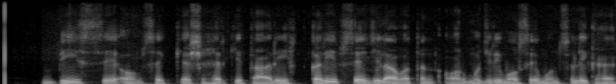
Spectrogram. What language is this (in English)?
Urdu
